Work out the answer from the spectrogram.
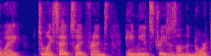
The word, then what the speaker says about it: Amiens: connolly station is uh of course because the irish refused to pronounce french words correctly which is fair enough because they refuse to pronounce irish words correctly either way to my southside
